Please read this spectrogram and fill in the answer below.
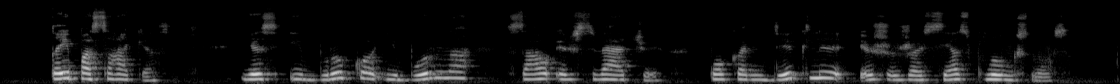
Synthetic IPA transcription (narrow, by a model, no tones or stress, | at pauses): t̪ɐɪpːɐsɑːkʲes | jɪsiːbɾʊkoːʔiːbʊɾnɑː | sɐʊʔɪɾsʲʋʲæːt͡ʃʲʊɪ | poːkɐnʲd̪ʲɪklʲɪɪʃʒɐsʲeːsplˠʊŋksnoːs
